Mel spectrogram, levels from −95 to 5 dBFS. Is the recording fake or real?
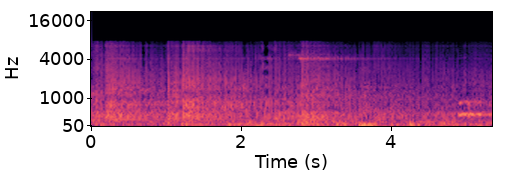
fake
